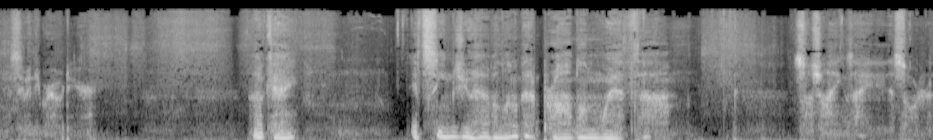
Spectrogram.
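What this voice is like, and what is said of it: Very quiet, whispered speech. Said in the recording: “I'm talking very quietly ... he wants me to whisper”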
